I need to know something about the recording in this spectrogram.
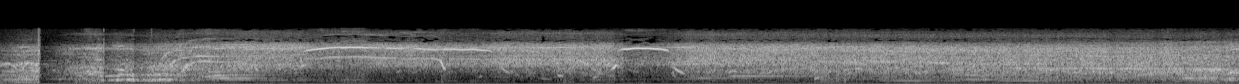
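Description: Large concert crowd screaming without a break. Nearby fans let out shrill, drawn-out screams that climb in pitch and hold, about two seconds in and again about six seconds in.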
